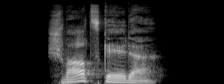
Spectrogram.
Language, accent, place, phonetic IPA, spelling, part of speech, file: German, Germany, Berlin, [ˈʃvaʁt͡sˌɡɛldɐ], Schwarzgelder, noun, De-Schwarzgelder.ogg
- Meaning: nominative/accusative/genitive plural of Schwarzgeld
